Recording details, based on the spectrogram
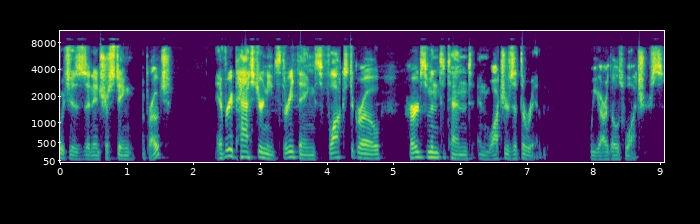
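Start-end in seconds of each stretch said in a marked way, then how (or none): none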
